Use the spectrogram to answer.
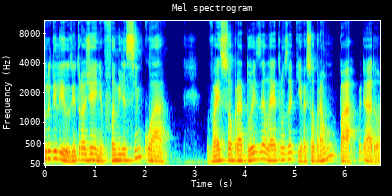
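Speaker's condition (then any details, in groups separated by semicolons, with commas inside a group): No condition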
